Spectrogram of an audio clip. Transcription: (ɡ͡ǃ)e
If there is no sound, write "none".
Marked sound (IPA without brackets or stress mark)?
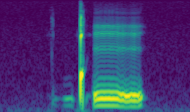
ǃʼ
